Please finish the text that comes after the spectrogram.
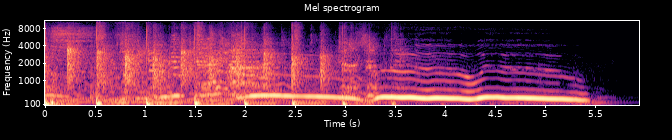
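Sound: audience clapping hands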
